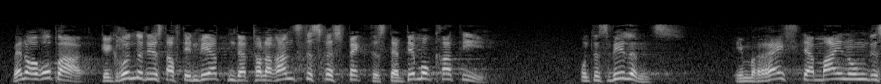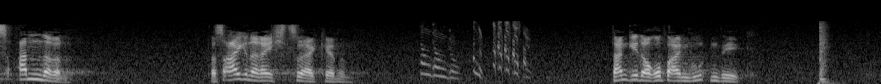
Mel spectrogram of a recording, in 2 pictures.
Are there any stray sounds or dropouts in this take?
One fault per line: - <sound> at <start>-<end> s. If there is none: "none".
- chirp at 13.0-14.2 s
- thud at 17.0-17.3 s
